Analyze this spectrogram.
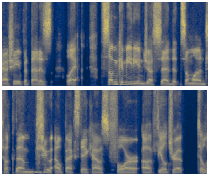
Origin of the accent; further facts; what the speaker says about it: New England, United States; I grew up in New England, and the only restaurant in town was a Ruby Tuesdays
